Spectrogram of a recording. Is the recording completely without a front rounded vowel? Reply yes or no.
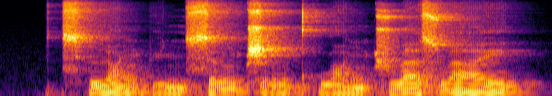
no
